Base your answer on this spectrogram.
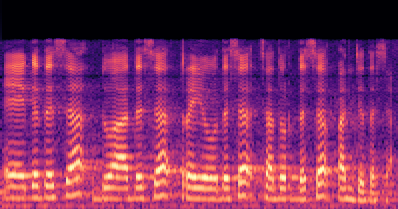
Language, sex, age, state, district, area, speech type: Sanskrit, female, 18-30, Kerala, Thrissur, urban, spontaneous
